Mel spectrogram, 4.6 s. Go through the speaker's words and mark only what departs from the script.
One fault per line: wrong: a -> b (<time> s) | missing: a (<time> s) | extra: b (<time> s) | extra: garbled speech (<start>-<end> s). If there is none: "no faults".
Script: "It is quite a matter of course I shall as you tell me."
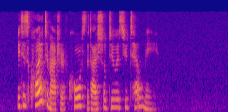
extra: that (1.7 s)
extra: do (2.1 s)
